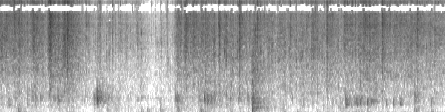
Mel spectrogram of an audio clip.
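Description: Puppies' paws and claws pattering and skittering on a wood floor as they jump and scramble at play, a scatter of light taps and knocks throughout.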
